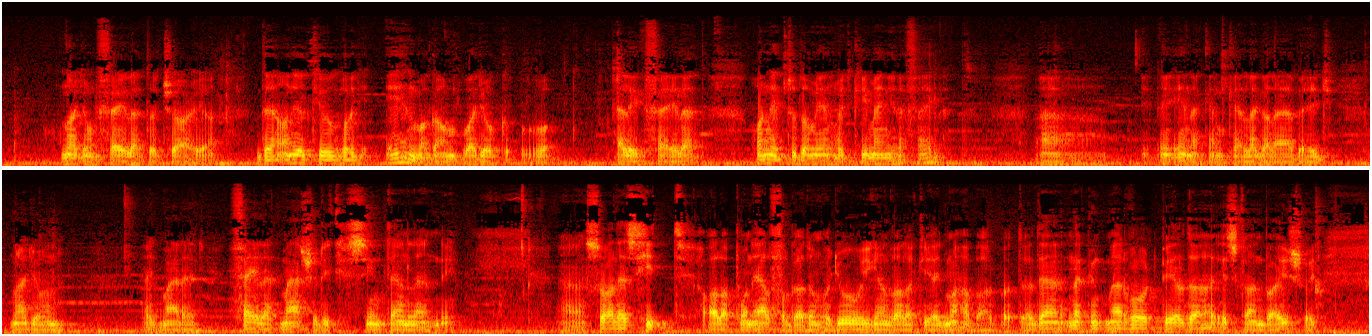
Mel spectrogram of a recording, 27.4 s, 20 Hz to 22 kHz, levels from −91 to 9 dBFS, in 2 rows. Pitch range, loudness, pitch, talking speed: 65-95 Hz, -25 LUFS, 80 Hz, 110 wpm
